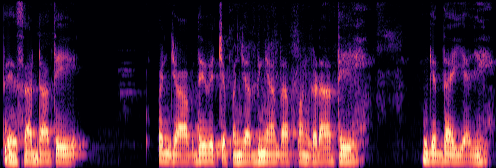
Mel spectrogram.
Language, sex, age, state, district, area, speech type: Punjabi, male, 45-60, Punjab, Tarn Taran, rural, spontaneous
